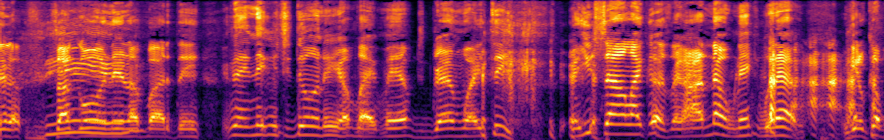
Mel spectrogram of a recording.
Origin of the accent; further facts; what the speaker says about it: Los Angeles, California, United States; but I'm from South Central LA.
